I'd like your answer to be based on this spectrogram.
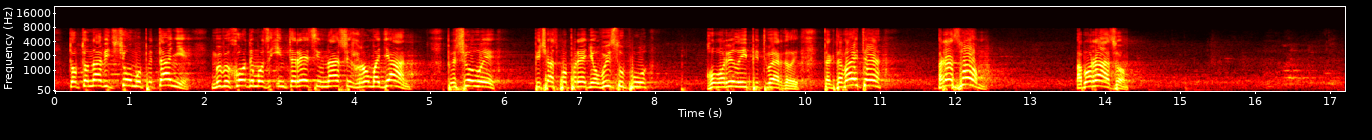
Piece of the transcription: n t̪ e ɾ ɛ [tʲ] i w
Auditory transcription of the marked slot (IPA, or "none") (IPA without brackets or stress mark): sʲ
